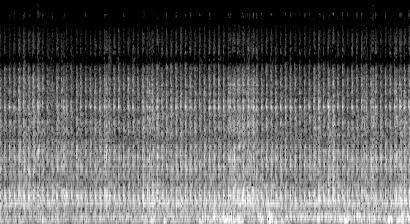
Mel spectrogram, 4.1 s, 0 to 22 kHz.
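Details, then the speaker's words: HP LaserJet 1018 laser printer at power-on, with the toner cartridge removed to rule it out, making a steady rough grinding rattle about twice a second; it also fails to pick up paper; worn motor pulley gear. "हम इसको जैसे on करते हैं तो इस तरीके की आवाज करता है घड़ घड़ की आवाज करता है"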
